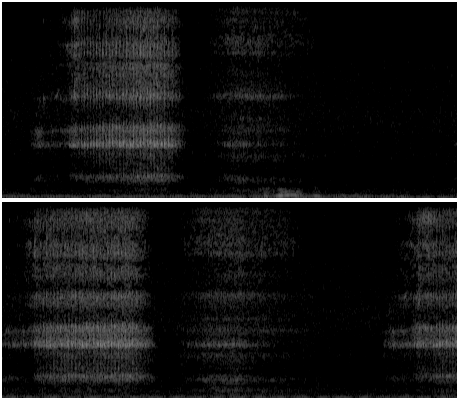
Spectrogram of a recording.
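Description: Slow breathing of about fourteen breaths a minute with a soft, rough snore on each breath and a steady low hum in the room.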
